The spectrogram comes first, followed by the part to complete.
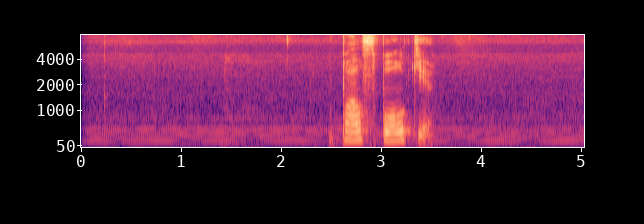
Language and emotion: Russian, neutral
